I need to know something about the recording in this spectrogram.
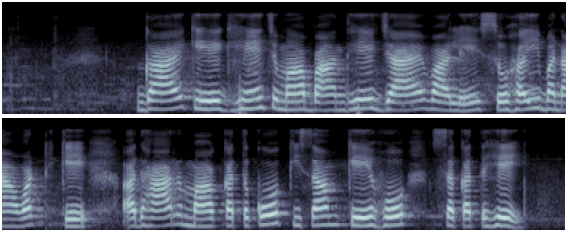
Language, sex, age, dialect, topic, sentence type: Chhattisgarhi, female, 25-30, Western/Budati/Khatahi, agriculture, statement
